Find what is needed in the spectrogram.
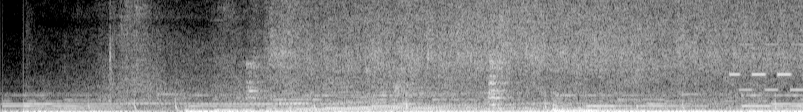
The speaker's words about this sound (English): I'm gonna jump in the shower.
